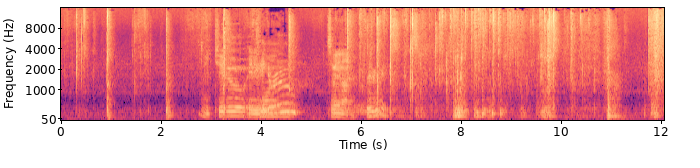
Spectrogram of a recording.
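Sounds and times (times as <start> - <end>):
plastic bags crackling: 5.4 - 10.9.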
